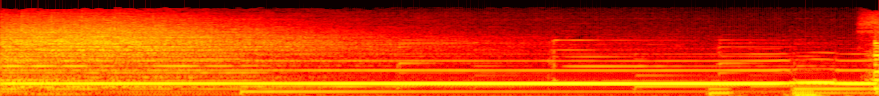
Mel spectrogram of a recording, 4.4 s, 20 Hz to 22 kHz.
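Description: Instrumental passage of early-1970s French progressive rock: sustained chords held on several instruments, shifting to a new chord every second or so.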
